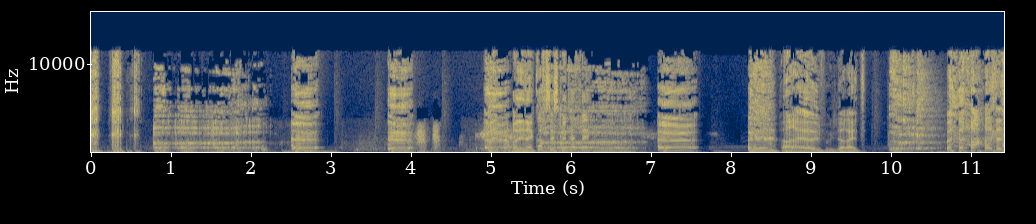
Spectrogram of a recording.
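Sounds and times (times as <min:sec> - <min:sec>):
loud belches recorded into a microphone: 0:00.0 - 0:02.9, 0:03.7 - 0:04.0, 0:04.9 - 0:09.0, 0:10.0 - 0:10.8
speech: 0:05.4 - 0:06.5, 0:09.0 - 0:11.4.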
